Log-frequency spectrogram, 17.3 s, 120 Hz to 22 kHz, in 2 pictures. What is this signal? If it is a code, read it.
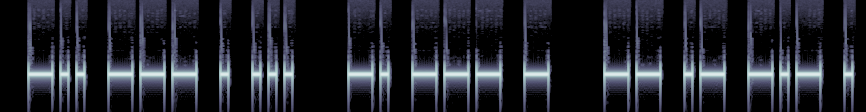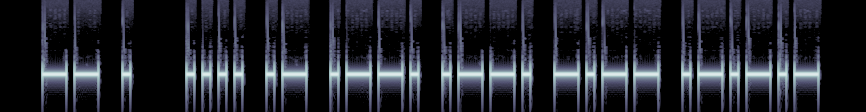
Morse code, heard as a keyed tone, about 16 wpm, 700 Hz. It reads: DOES NOT MAKE ME HAPPY.
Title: Sentences from Top 1000 Words - Review Part 2 - 15wpm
